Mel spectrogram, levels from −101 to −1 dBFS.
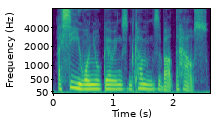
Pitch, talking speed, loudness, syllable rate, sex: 155 Hz, 250 wpm, -19 LUFS, 5.7 syllables/s, female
